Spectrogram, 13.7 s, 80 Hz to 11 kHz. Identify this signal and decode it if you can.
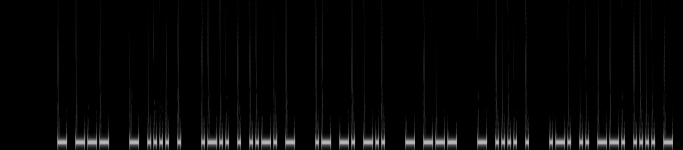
Morse code, heard as a keyed tone, about 20 wpm, 700 Hz. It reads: TO THE LEFT AND TO THE RIGHT
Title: Sentences with 9-Word Phrases - 20wpm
